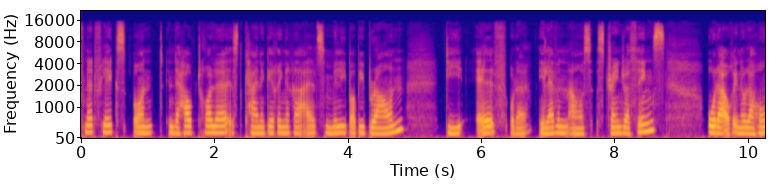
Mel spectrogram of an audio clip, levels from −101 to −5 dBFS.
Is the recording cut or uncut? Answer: uncut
